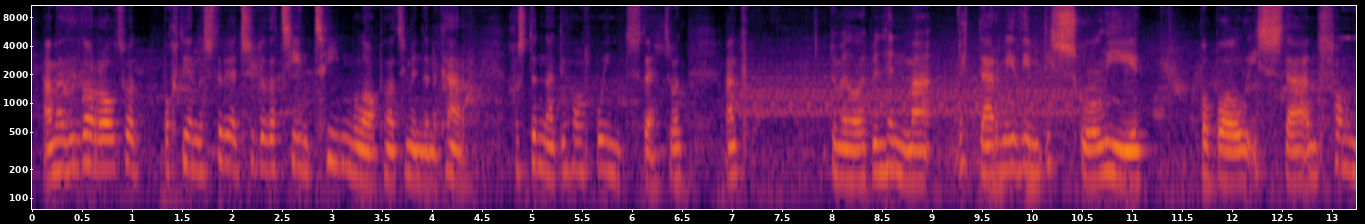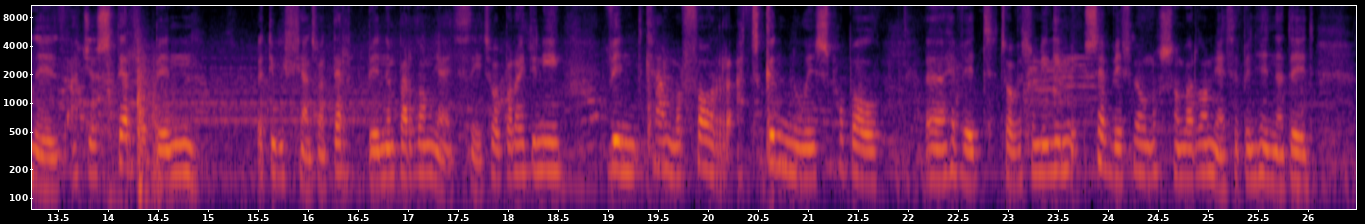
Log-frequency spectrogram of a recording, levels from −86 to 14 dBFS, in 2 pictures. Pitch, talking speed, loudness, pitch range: 180 Hz, 155 wpm, -28 LUFS, 165-200 Hz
